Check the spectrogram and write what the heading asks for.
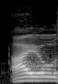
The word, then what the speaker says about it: Io: Saturnalia's festival of lights was the celebration of the coming new year, and the people would shout, Io Saturnalia, or chant in syllables, short I, long O.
